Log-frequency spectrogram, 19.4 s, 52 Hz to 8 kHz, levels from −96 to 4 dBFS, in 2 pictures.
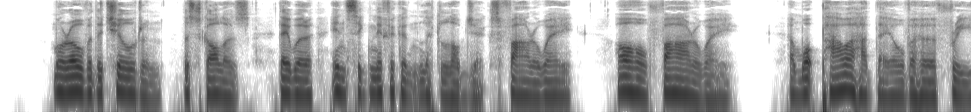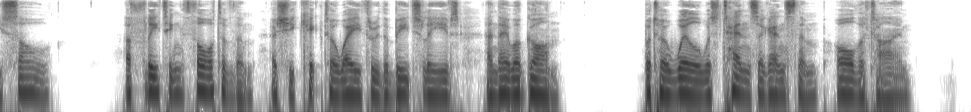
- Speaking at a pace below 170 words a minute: Yes, average, 160 wpm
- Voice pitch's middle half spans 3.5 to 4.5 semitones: No, average, 2.7 semitones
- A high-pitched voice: No, low, 110 Hz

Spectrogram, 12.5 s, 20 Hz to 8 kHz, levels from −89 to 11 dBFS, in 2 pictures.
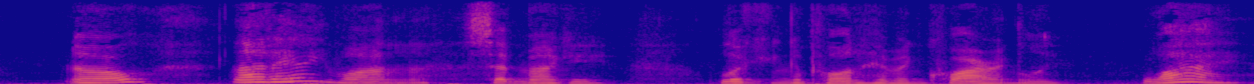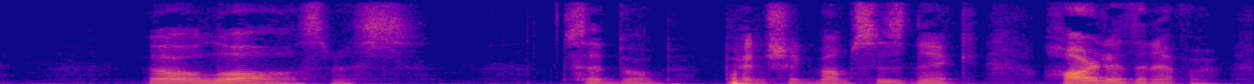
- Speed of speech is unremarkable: No, slow, 110 wpm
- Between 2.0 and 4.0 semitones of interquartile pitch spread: No, average, 5.2 semitones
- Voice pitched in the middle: Yes, medium, 150 Hz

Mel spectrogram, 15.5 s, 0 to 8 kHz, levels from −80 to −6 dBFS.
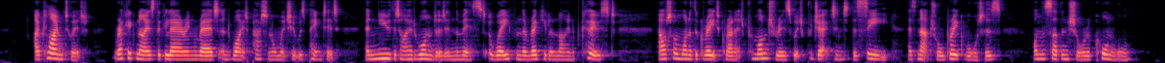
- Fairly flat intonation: Yes, narrow, 2.3 semitones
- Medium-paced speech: No, fast, 210 wpm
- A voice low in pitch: No, high, 195 Hz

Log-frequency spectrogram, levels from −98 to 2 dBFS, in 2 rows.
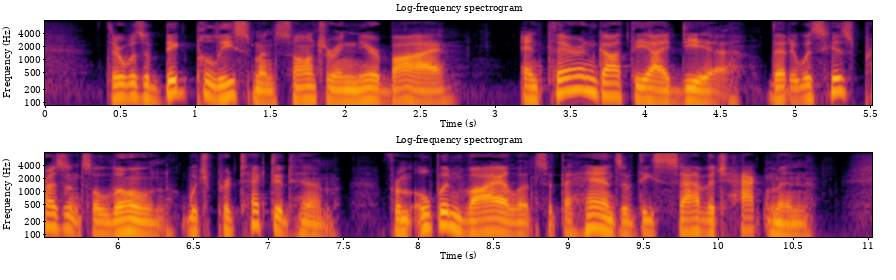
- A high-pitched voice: No, low, 115 Hz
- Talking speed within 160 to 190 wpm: Yes, average, 175 wpm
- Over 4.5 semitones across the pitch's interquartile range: Yes, average, 5.1 semitones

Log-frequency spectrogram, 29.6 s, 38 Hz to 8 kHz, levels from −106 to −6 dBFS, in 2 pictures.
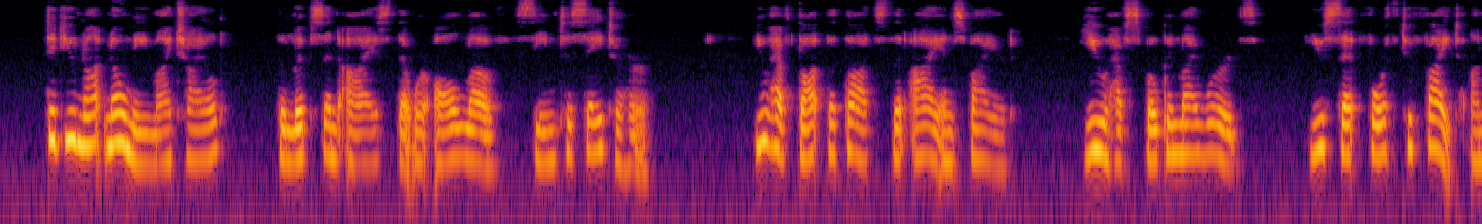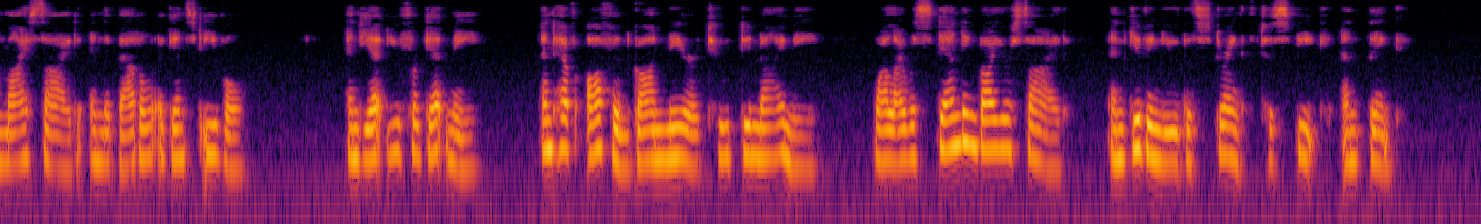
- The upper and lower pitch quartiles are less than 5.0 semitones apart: Yes, average, 3.3 semitones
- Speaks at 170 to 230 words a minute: No, average, 155 wpm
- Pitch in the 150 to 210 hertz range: Yes, high, 190 Hz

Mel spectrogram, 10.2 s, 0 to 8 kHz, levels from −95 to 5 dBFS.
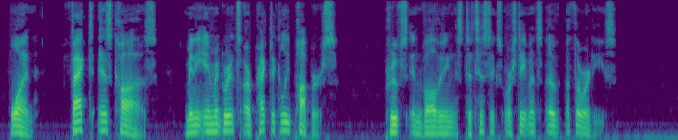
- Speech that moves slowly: Yes, slow, 90 wpm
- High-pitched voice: No, low, 115 Hz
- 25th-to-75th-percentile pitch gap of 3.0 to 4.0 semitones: No, average, 4.8 semitones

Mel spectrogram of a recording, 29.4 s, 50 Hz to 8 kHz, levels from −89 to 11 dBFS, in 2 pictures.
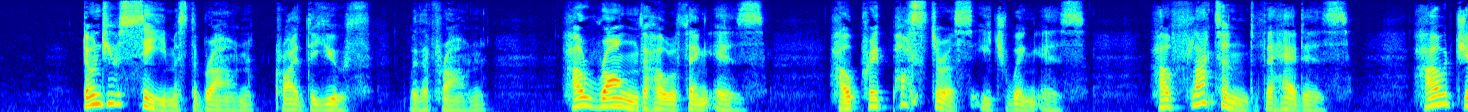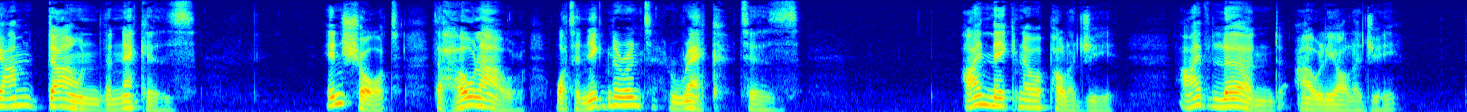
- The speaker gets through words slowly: Yes, slow, 105 wpm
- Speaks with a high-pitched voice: No, low, 115 Hz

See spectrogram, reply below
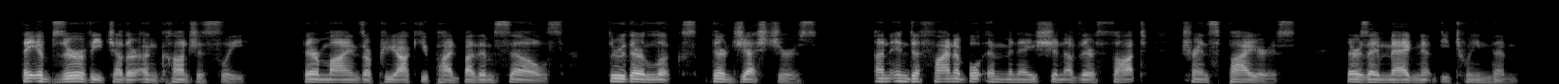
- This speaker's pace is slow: Yes, slow, 110 wpm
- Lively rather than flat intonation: No, narrow, 2.4 semitones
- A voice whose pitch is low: Yes, low, 110 Hz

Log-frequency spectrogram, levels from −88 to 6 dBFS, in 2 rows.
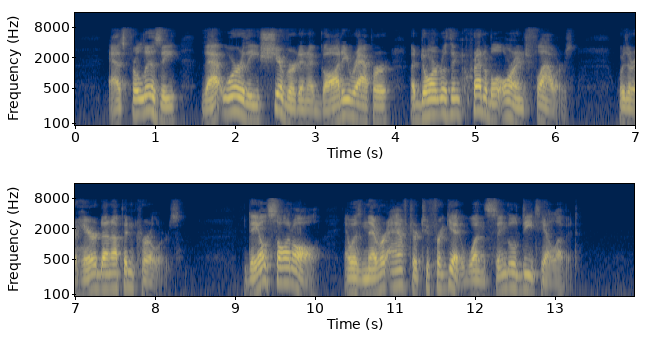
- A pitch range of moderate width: No, wide, 6.4 semitones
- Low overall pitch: Yes, low, 130 Hz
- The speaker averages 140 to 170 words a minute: Yes, average, 160 wpm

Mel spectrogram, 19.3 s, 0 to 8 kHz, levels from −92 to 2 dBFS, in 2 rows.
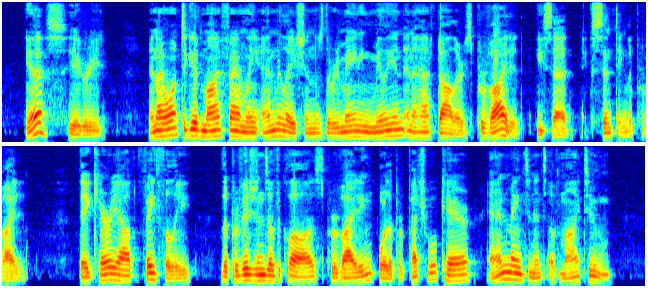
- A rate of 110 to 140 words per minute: Yes, slow, 135 wpm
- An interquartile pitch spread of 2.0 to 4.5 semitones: No, average, 4.9 semitones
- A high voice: No, low, 110 Hz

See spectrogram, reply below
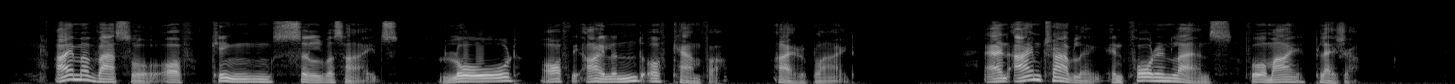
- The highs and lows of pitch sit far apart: Yes, wide, 6.8 semitones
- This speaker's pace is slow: Yes, slow, 110 wpm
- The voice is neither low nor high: No, low, 125 Hz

